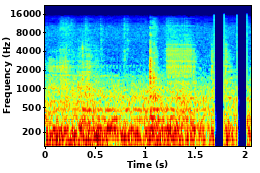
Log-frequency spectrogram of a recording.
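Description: A steady low rumble with a light hiss over it, cut by two very short dropouts near the end where the sound disappears entirely.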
